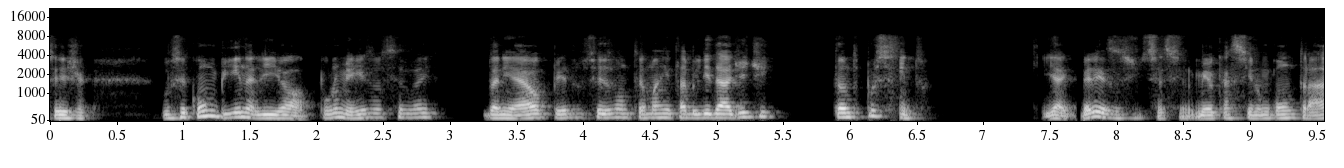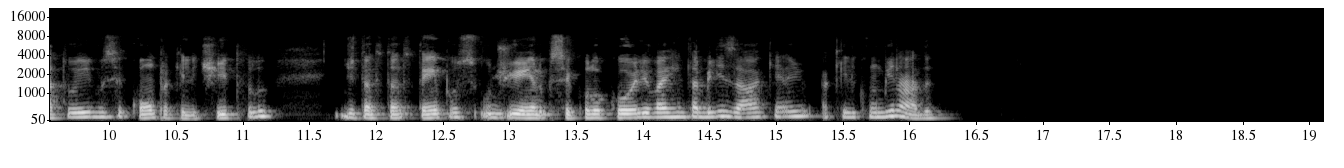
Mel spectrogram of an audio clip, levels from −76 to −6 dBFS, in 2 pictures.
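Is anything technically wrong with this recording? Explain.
Yes, there are two packet-loss faults. From 6.29 to 6.39 s there is a burst of packet loss. About 80 ms never arrived. The receiver stretched the last sound into a fading buzz or hiss, then jumped ahead. From 7.69 to 7.75 s there is a short concealed packet loss. About 40 ms went missing. The receiver filled the gap by extrapolation, leaving a brief smear or wobble.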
